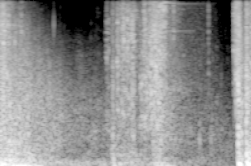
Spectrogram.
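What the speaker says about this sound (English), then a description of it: "Now you'll see her turn and just shoot everybody." Bursts of rapid gunfire from a tower shooting at enemies in the Roblox game Arena Tower Defense, coming in clustered volleys with brief gaps and a sharp loud burst at the end.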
